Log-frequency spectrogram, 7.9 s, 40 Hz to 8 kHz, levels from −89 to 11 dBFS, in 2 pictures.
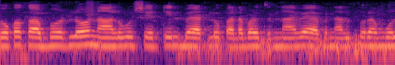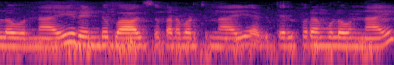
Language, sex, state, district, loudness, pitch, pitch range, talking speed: Telugu, female, Telangana, Mahabubabad, -18 LUFS, 190 Hz, 180-195 Hz, 135 wpm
